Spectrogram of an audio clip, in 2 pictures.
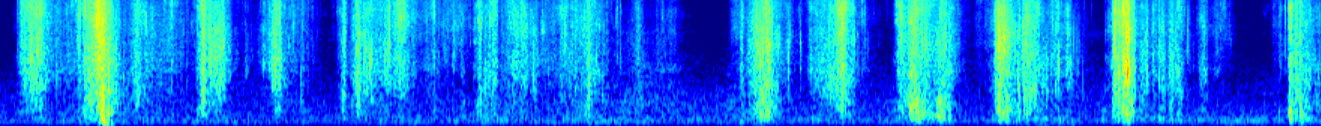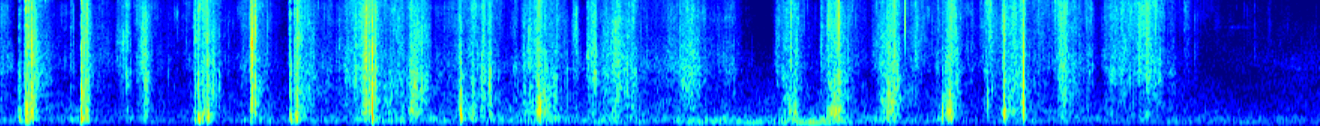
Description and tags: digging through leaves and dense dirt with hands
